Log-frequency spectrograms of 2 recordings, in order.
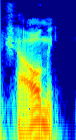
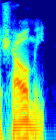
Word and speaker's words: Xiaomi: En la página oficial de, Xiaomi España, de Xiaomi, perdón, Xiaomi. ¿Sí? – don Hugo Barra nos ha enseñado a pronunciarlo, Xiaomi.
